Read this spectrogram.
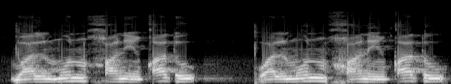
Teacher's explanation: نون ساکن کے بعد خا حروف حلقی ہے، اظہار ہوگا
